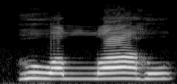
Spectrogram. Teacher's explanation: کلمت ہوا کے آخری میں کیونکہ حرف الواو پہ زبر ہے لہذا ہمیں لفظ الجلالہ مطلب کلمت اللہ کے لام کو تفخیم سے مطلب موٹی آواز میں پڑھنا ہے، هو اللہ۔ کلمت لا کے آخری میں مد ہے، یہ مد جائز منفصل ہے تو ہم اپنی آواز 2 سے 4 مد کے برابر لمبی کریں گے۔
